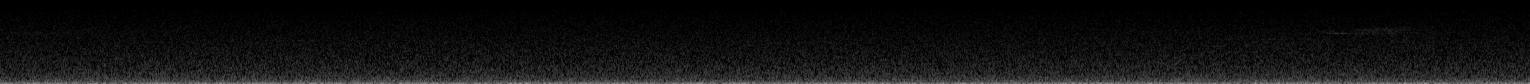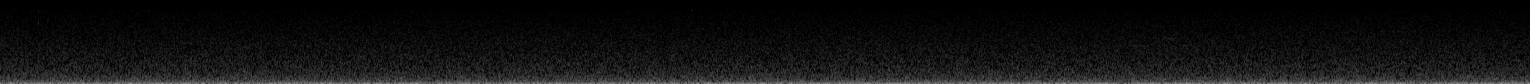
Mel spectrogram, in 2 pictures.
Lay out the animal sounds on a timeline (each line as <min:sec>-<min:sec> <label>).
0:13.0-0:14.2 Black-throated Blue Warbler (Setophaga caerulescens)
